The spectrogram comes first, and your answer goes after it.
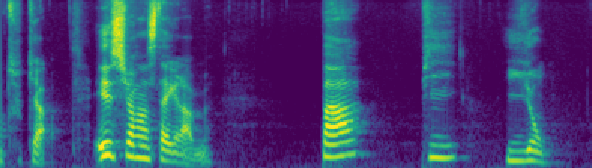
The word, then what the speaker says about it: papillon: Papillon. Papillon. Le son dans papille. Le ye c'est un son qui existe en anglais. C'est le le premier son de yes.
